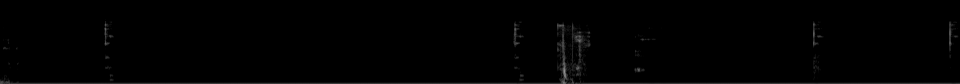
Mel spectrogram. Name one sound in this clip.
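Short game menu clicks sound as buttons are pressed.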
